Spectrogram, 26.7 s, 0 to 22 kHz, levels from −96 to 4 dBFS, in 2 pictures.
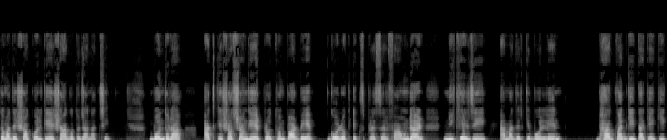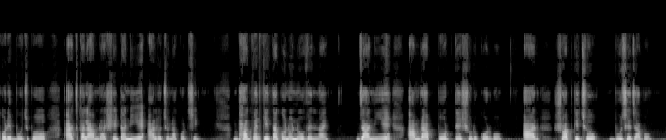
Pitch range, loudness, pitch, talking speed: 215-310 Hz, -23 LUFS, 250 Hz, 95 wpm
